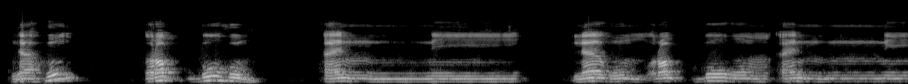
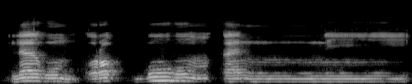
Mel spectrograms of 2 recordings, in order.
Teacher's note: Jadi selain mim dan ba, jadi izhar syafawi. Mim mati bertemu ra, izhar syafawi tidak dibaca panjang.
